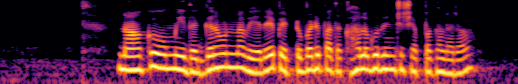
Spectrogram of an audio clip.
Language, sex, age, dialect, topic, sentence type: Telugu, female, 51-55, Utterandhra, banking, question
